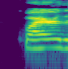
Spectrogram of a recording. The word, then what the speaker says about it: choir: Choir, this is the last one. A choir is a group of people that sing together. And even though it's spelled C-H-O-I-R, it's pronounced choir.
